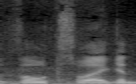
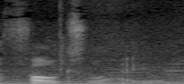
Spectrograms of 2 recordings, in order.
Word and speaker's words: Volkswagen: to start calling the Volkswagen the Volkswagen. Okay. The Volkswagen. You realize when you say it though, in German, the V is pronounced like an F.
